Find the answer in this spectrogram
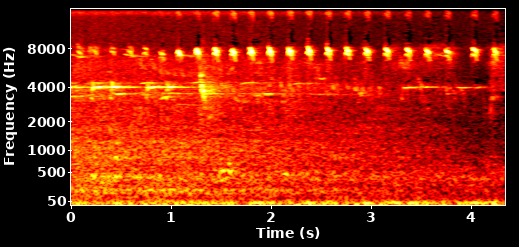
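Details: Black redstart chicks begging for food in a nest about 1.5 m up under a veranda eave of a country house. They give very high, thin peeps in a fast, steady series, several each second, over soft hiss.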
